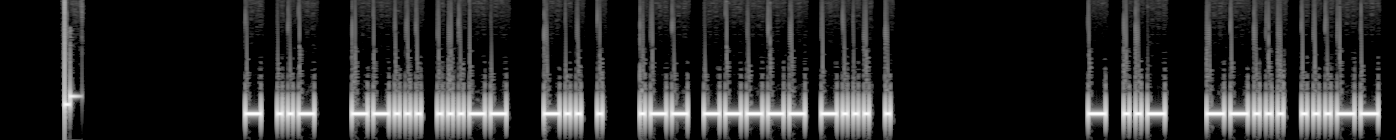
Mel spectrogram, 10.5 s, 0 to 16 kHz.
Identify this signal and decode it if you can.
Morse code, heard as a keyed tone, about 29 wpm, 700 Hz. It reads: TU 73 DE W0BE TU 73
